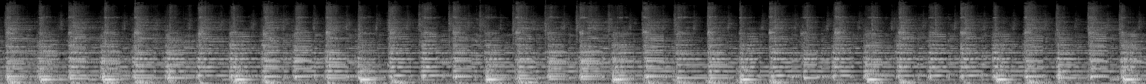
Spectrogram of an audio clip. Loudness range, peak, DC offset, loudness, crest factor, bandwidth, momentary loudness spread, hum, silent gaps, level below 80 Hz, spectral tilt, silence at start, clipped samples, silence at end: 1 LU; 0 dBFS; under 0.1%; -17 LUFS; 16 dB; over 20 kHz; 4 LU; none; none; -30 dBFS; -5 dB/octave; 0 s; under 0.1%; 0 s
